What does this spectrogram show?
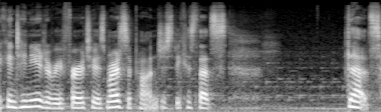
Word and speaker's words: Marzipan: than one R until I heard my mom say the word marzipan, and I was like, oh, the difference between your pronunciation and mine is the R.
